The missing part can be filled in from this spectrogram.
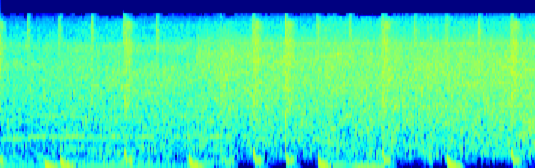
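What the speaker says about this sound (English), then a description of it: "Beautiful waterfall." A waterfall on a hiking trail in India gives off a steady rushing hiss, with regular soft thuds that sound like nearby footsteps under it.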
